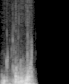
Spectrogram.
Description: gulpliquid.ogg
